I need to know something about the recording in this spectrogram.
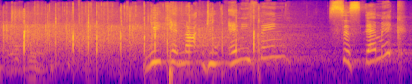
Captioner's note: audience applauding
